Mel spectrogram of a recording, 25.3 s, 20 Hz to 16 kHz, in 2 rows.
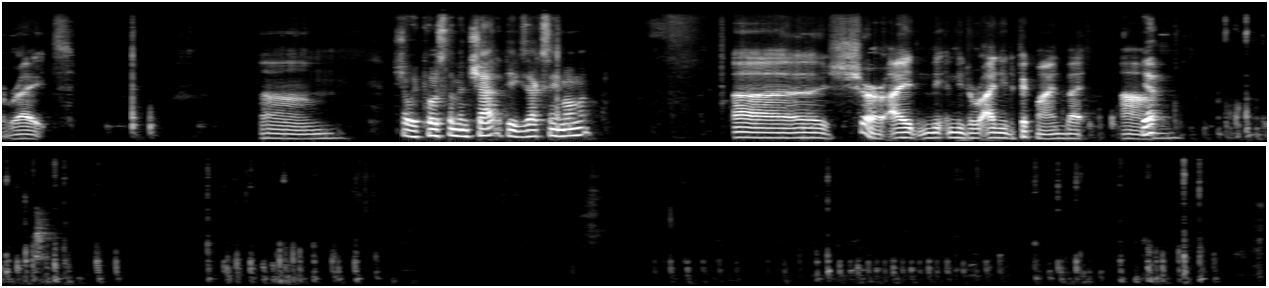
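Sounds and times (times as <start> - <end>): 
speech: 0.1 - 0.8, 2.6 - 3.4, 4.0 - 6.0, 7.4 - 12.5
typing on a computer keyboard: 10.8 - 14.0, 14.7 - 16.6, 19.2 - 25.0.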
